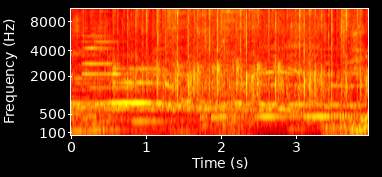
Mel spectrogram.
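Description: A wedding congregation at a religious ceremony applauds in a sustained, fairly loud wash of clapping, with voices and music mixed underneath.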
